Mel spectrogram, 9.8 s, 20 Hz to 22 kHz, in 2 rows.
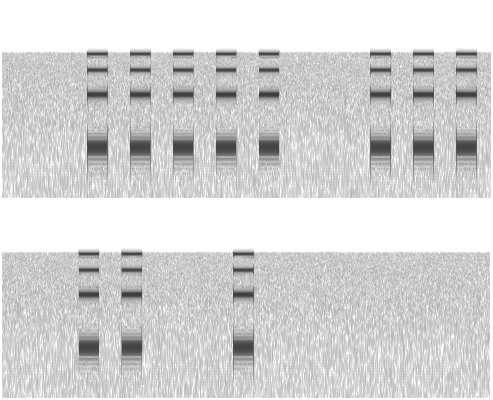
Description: Beep code, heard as beeps from a small speaker, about 1060 Hz. 5-3-2-1.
